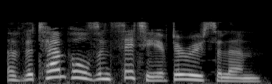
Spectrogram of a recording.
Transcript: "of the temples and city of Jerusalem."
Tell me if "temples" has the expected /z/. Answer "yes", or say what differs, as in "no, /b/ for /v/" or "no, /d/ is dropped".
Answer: yes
